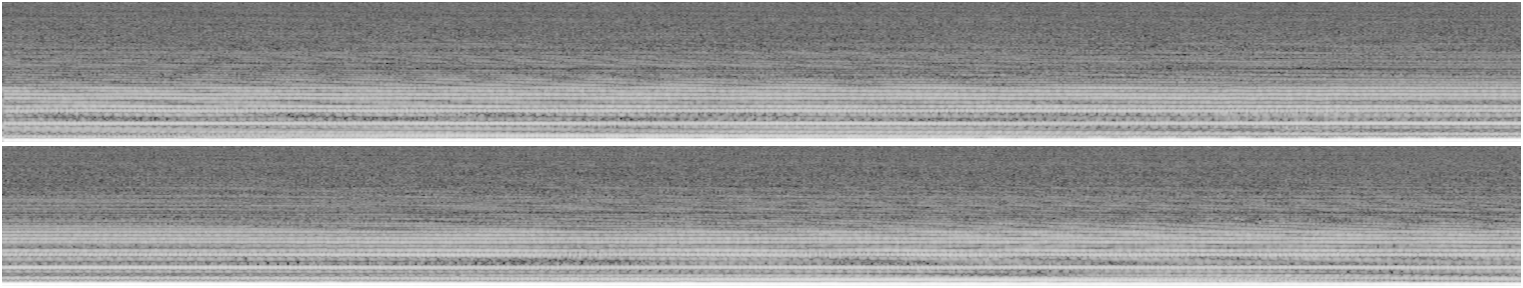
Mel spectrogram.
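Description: Steady electrical mains hum with a buzz of many evenly spaced overtones, unchanging throughout; no other sound stands out.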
